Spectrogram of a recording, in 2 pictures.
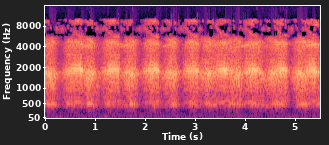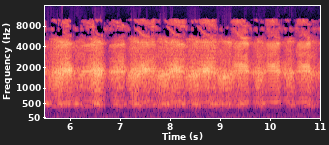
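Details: Tropical frogs calling in a chorus during a tropical low storm at Driver, Northern Territory, Australia, 13 December 2013, recorded on a phone camera left unattended: dense overlapping pulsed croaks, swelling and fading roughly every half second.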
